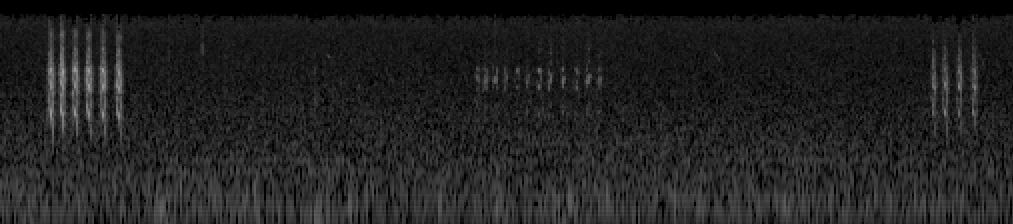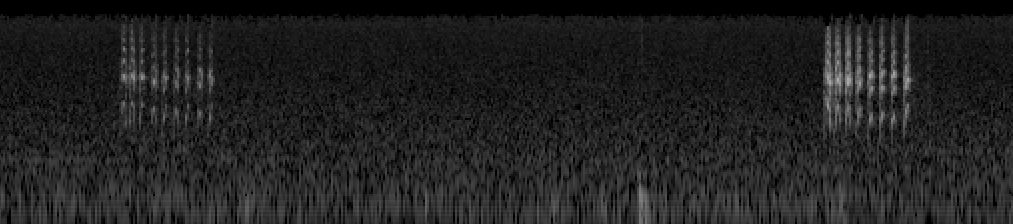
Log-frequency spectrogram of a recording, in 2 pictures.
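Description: A bird of prey gives bursts of rapid, chattering calls.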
